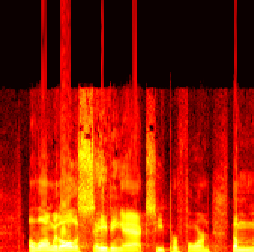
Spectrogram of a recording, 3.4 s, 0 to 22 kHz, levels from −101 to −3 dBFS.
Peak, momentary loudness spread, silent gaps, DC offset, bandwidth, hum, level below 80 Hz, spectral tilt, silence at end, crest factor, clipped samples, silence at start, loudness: 0 dBFS; 15 LU; none; under 0.1%; 15 kHz; none; -54 dBFS; -4 dB/octave; 0 s; 14 dB; 0.5%; 0.35 s; -14 LUFS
